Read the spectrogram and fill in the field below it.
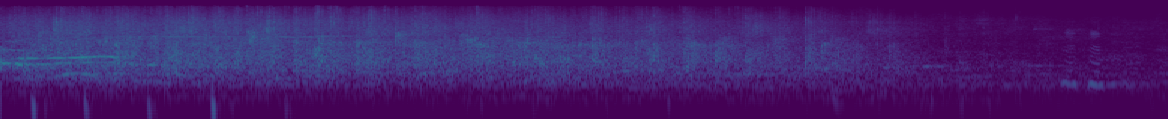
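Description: An audience applauds with dense, steady clapping that stays loud for several seconds before thinning out and fading toward the end, with a few low thumps at the start.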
